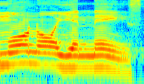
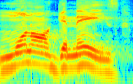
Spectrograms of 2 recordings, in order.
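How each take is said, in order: First: The g sound is dropped in the middle. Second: The g sound is pronounced in the middle.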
